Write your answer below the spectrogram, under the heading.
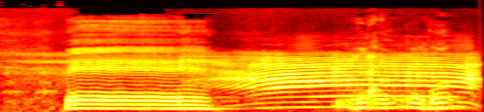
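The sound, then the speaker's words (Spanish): A cow moos loudly in one long call, beginning with a rich, steady low tone that then turns wavering and rough in its second half before ending abruptly. “Te vas a hacer cargo si la vaca se emborracha, ¿no?”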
